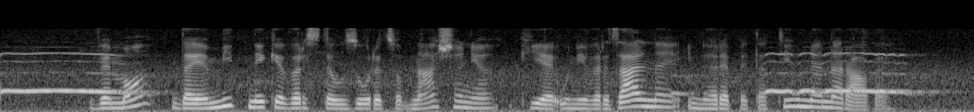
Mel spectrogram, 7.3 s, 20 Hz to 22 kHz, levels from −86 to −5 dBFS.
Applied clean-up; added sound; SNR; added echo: none; Bird; 4 dB; none.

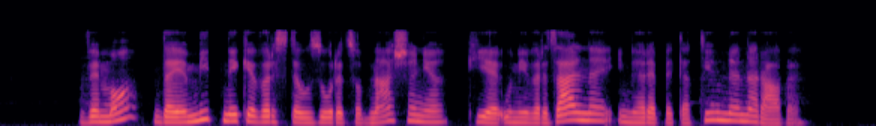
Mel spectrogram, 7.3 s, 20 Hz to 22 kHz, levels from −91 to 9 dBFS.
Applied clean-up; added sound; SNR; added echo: neural mask model DeepFilterNet 3.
